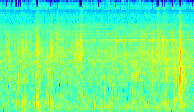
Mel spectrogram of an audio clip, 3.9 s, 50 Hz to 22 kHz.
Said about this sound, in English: My own train departs for Heidelberg in exactly 3 minutes.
